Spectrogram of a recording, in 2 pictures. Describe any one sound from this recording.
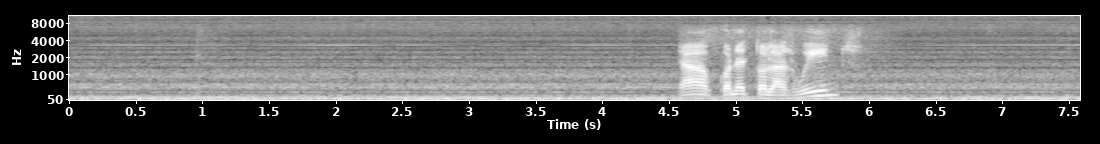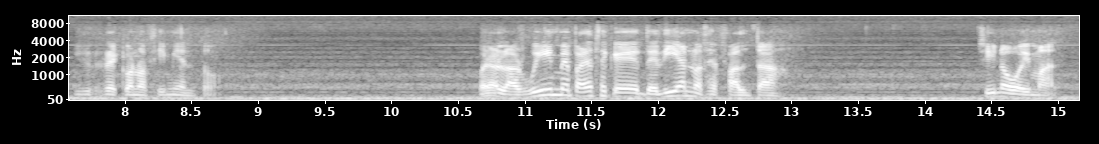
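A jet engine idles with a low, steady hum.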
